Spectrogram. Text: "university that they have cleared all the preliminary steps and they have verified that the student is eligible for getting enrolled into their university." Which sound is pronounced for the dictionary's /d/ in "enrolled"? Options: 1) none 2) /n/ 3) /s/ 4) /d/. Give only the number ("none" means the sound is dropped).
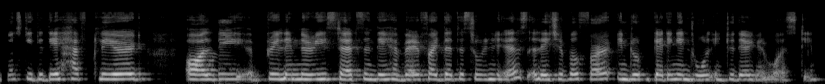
1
